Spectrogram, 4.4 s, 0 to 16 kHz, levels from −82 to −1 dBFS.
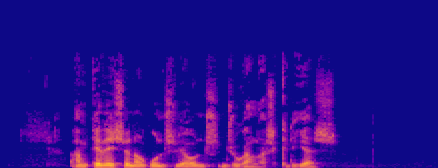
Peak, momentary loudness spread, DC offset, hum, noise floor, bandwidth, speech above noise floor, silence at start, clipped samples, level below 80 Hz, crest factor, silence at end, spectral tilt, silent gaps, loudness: -4 dBFS; 15 LU; under 0.1%; none; -76 dBFS; 11 kHz; 52 dB; 0.7 s; under 0.1%; -66 dBFS; 22 dB; 1.05 s; -5.5 dB/octave; none; -25 LUFS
